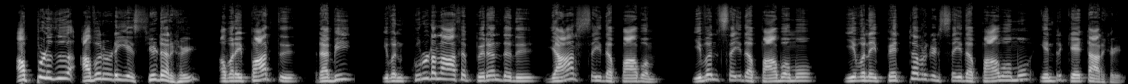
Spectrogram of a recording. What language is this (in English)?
Tamil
